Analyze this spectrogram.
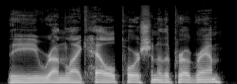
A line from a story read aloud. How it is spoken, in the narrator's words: I said with a small laugh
